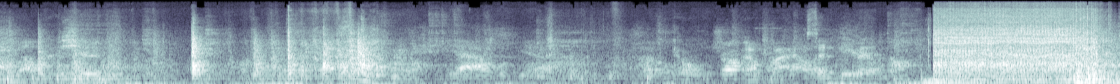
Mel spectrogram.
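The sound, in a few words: cutting through an engine rod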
